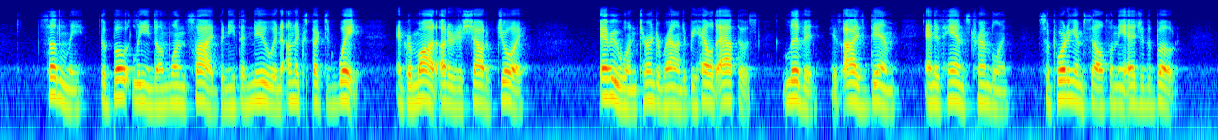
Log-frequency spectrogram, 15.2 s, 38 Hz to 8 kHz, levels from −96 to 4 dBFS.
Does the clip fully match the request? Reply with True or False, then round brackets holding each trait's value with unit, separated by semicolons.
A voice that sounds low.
False (150 Hz)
